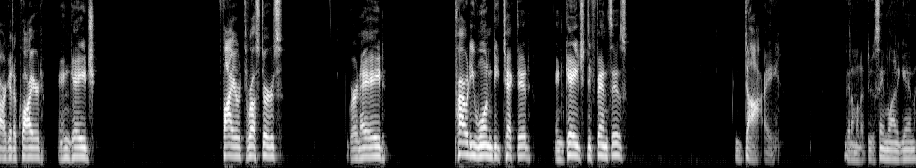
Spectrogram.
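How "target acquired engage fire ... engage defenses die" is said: mechanical robot voice, very slow and loud. Running the basic lines for Tetramite, line one, robotic Tetramite voice. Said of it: "when I'm going for the robotic stuff".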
